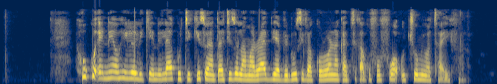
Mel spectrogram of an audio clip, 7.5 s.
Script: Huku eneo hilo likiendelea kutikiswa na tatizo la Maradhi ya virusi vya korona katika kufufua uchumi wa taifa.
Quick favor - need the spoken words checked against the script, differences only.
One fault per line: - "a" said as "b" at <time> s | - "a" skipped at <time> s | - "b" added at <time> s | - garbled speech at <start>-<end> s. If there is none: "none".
none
